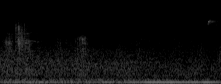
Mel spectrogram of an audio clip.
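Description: Faint, soft squishing of gloved hands working butter under the skin of a raw chicken, over a steady low hum.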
